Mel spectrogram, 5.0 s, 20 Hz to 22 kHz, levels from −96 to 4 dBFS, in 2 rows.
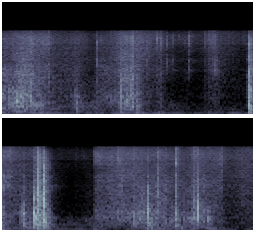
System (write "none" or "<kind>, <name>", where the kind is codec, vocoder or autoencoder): codec, DAC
